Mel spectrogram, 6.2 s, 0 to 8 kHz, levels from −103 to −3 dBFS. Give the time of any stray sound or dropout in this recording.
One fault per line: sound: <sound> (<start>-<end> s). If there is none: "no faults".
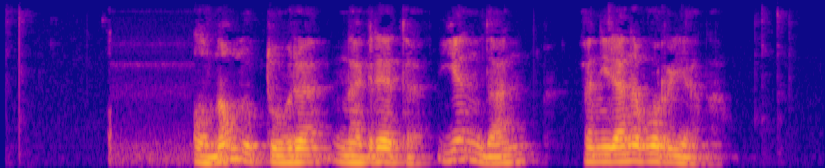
no faults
